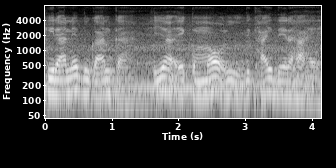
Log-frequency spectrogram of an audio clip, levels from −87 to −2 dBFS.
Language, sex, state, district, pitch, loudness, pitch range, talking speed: Hindi, male, Gujarat, Gandhinagar, 125 Hz, -16 LUFS, 115-135 Hz, 145 wpm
